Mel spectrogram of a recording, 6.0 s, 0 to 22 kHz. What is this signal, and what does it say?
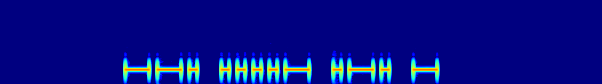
Morse code, heard as a keyed tone, about 15 wpm, 700 Hz. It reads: G4RT
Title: DXCC-100 Call Signs - 4 Characters - 15wpm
